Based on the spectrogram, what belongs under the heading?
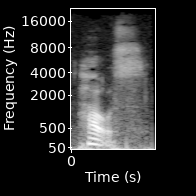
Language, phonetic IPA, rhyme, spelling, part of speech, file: German, [haʊ̯s], -aʊ̯s, Haus, noun / proper noun, De-Haus.ogg
- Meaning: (noun) 1. house, building 2. home (in various phrases) 3. theatre; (proper noun) a municipality of Styria, Austria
